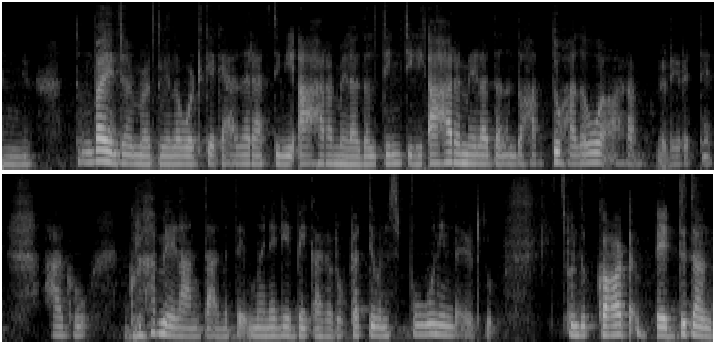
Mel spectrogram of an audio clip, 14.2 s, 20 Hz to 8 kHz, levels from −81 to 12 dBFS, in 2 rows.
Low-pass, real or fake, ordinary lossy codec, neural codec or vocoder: none; fake; none; codec, 16 kHz, 0.5 kbps, X-Codec, HuBERT features, trained on LibriSpeech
